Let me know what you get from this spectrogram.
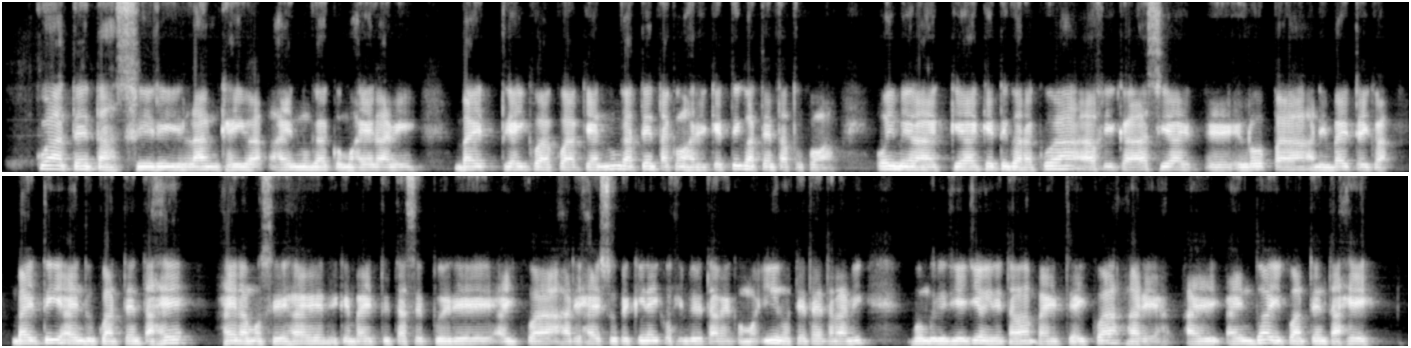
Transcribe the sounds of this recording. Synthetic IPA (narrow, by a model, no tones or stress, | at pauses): kʷat̪ẽnt̪asiɾilaŋkajβahaenũŋɡakomõɦaeɾãβĩ | mbaet̪ɨajkʷakʷakeanũŋɡat̪ent̪akoɦaɾeket̪ɨwat̪ent̪at̪ũkõã | oĩmẽɾakeaket̪ɨwʷaɾakwaa̰fɾikaːsjaḛwɾopaa̰nĩmbaet̪ɨajkʷa | mbaet̪ɨja̰end̪ukʷat̪ent̪aɦe | haeɾãmõseɦaeḛkembaet̪ɨt̪asepueɾea̰jkʷahaɾeɦaesupekĩnajkoɦĩmbiɾet̪aβekõmõʔiɾũt̪ent̪aet̪̬aɾãmĩmbombɨɾɨd͡ʒed͡ʒeõĩnẽt̪aβãmbaet̪ɨajkʷaɦaɾeaaend̪uaikʷat̪ent̪aɦe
